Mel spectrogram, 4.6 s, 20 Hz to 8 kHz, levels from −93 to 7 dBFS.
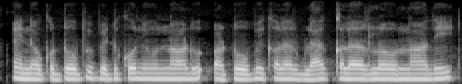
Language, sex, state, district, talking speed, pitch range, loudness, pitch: Telugu, male, Telangana, Mahabubabad, 155 wpm, 145-150 Hz, -13 LUFS, 150 Hz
